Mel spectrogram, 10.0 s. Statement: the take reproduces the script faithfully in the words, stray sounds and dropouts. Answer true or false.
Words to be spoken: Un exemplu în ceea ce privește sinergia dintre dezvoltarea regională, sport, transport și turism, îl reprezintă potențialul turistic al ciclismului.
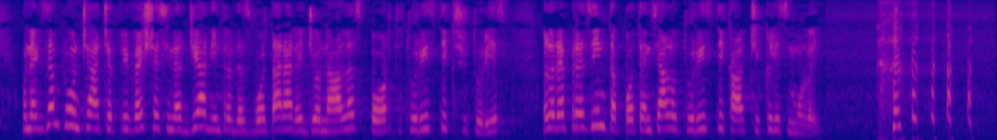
false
